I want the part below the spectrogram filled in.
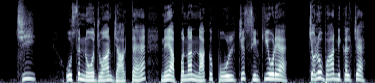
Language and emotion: Dogri, disgusted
